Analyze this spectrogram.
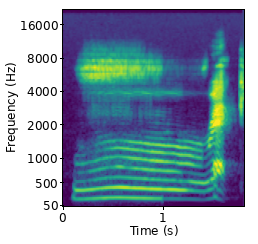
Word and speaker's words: wreck: You got a silent K on that one. Wreck.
